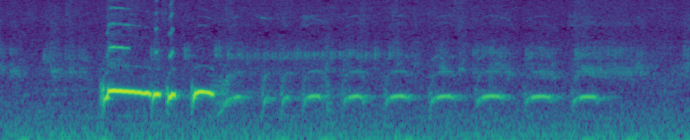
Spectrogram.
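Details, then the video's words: Zebra dove, a local perkutut with a loud, clear voice, luring a male to sing: one loud sharp burst of three coos, then a slowing run of about ten softer, evenly spaced notes. "PERKUTUT lokal Gacor Suara BESAR Kristal Memanggil JANTAN ngajak BUNYI"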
